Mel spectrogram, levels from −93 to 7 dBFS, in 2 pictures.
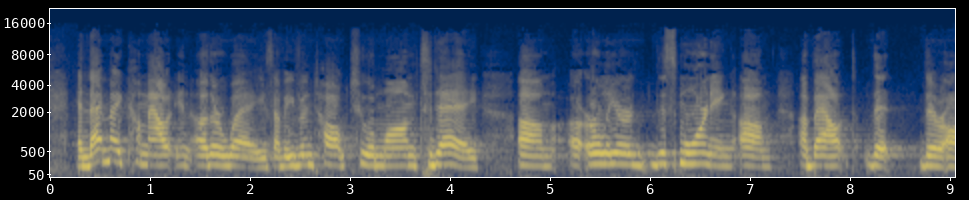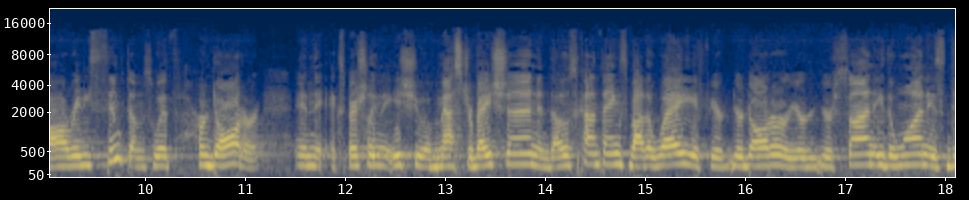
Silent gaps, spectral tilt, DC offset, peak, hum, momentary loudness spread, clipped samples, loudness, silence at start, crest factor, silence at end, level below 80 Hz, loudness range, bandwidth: none; -6.5 dB/octave; under 0.1%; -4 dBFS; none; 7 LU; under 0.1%; -17 LUFS; 0 s; 12 dB; 0 s; -56 dBFS; 2 LU; 13 kHz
